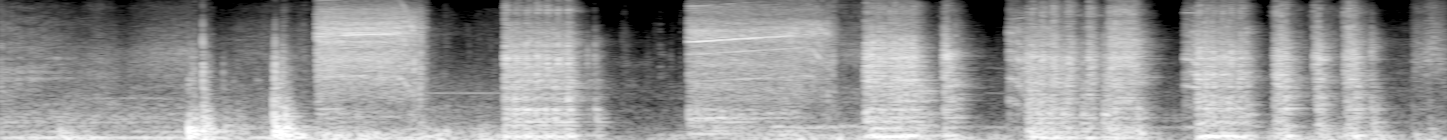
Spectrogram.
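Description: A power driver drives screws through wooden boat pieces during a restoration, giving loud, close bursts of motor whine that start and stop repeatedly, with brief quiet gaps and handling clatter between the runs.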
